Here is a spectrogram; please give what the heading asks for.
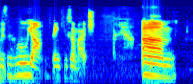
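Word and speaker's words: Huyang: lizard as a sidebar says the way to pronounce the droid's name is huyong thank you so much um for rosario yeah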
